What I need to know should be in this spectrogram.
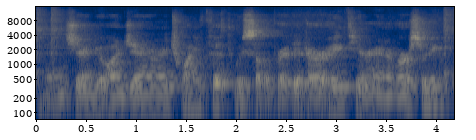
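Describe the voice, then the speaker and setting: Very wide pitch swings run through a man's medium-pitched voice at a moderate pace. Audible room echo surrounds him. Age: 60s. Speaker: stress and meditation coach. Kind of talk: livestream talk.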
